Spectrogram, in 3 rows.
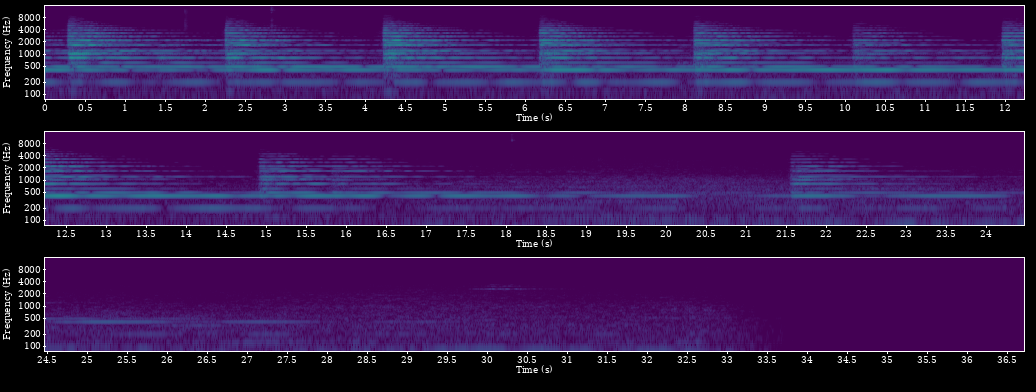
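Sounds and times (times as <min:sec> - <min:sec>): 
cathedral bell tuned to G sharp: 0:00.0 - 0:27.6.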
